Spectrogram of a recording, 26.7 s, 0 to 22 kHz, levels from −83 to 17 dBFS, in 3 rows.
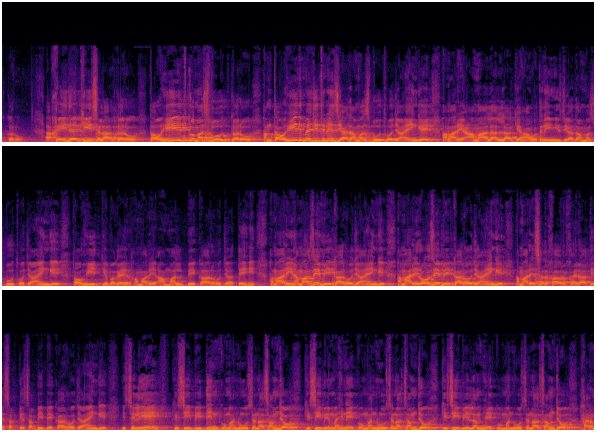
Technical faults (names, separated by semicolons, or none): none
